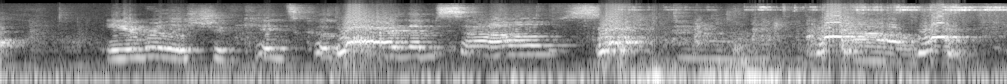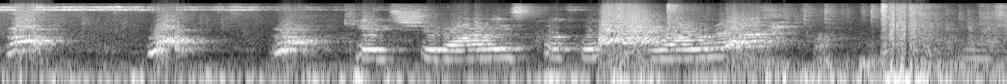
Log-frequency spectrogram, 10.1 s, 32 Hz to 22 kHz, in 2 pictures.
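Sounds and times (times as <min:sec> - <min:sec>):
dog barking: 0:03.0 - 0:03.3, 0:04.1 - 0:06.8.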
